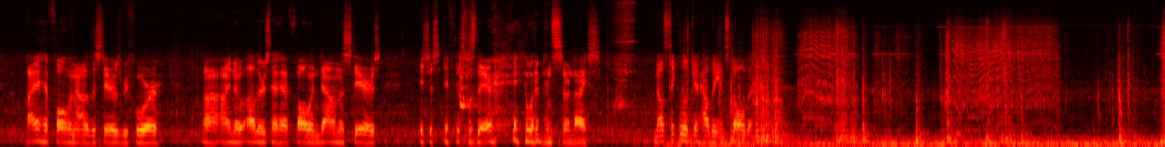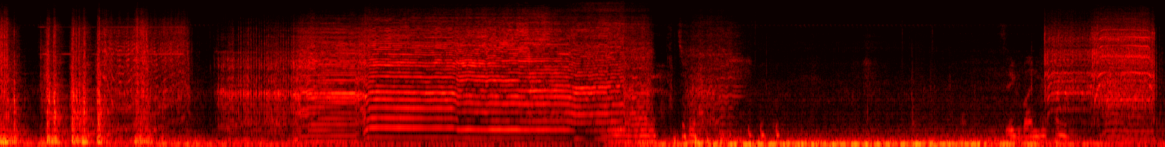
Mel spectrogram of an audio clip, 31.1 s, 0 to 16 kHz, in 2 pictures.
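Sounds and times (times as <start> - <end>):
cordless drill drilling: 10.1 - 14.2, 16.5 - 24.3, 29.4 - 31.0.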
